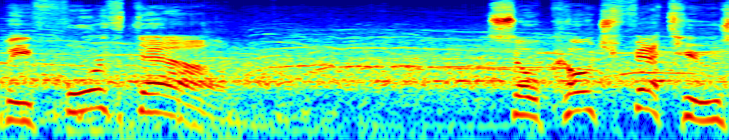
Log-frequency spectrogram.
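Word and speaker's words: Fetu: fourth down so coach fethu spelled f-e-t-u for the longest time i was pronouncing it coach fetta like feta cheese so let's just say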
